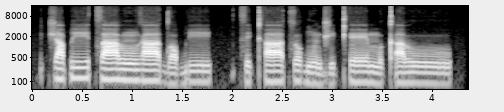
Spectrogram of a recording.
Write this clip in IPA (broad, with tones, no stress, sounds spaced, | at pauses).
t͡ʃ a˦ p iː˦ t͡s aː˦ β ũ˦ ɣ aː˦ d ɔ˨ b iː˦ | t͡s i˨ kʰ aː˦ t͡s o˦ ɡ ũ˨ d͡ʒ i˨ kʰ eː˦ m ʊ˨˦ kʼ a˦ β uː˨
